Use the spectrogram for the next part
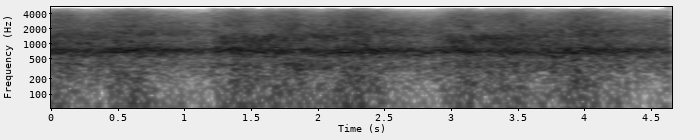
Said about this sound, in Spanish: El público que grita algunas cosas a los jugadores del Real Madrid.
